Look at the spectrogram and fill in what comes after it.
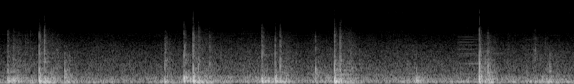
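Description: Aerial fireworks shells bursting in a rapid string of sharp bangs and booms, over a steady low rumble.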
